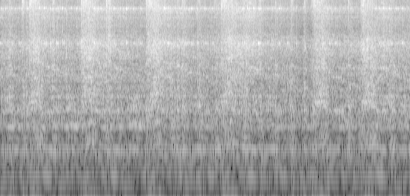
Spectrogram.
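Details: First startup of a freshly rebuilt Scott two-stroke motorcycle engine, heavily oiled with the pilgrim pump checked: crisp blipping through repeated revs, clean and even, with no knocks or rattles. The rebuilt engine runs sweetly.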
